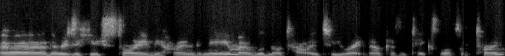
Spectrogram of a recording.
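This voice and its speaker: A woman with a Ukrainian accent. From Ukraine. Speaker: English teacher and business trainer. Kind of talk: webinar presentation. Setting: online webinar. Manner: hesitant with frequent fillers.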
